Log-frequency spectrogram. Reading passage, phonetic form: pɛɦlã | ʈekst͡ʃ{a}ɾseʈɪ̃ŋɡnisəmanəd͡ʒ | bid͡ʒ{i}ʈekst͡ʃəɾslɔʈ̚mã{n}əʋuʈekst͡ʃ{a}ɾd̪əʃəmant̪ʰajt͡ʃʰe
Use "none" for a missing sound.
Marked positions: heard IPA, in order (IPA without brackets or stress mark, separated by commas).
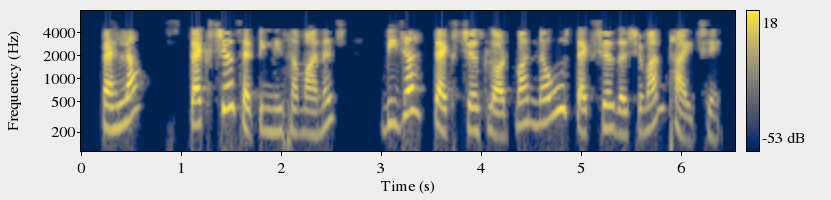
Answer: ə, a, n, ə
